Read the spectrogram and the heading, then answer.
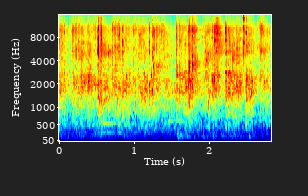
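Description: Sustained applause from a large audience at ICF Zurich church for an intern from Germany coming to the stage, a dense, steady wash of clapping with no voices standing out above it.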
